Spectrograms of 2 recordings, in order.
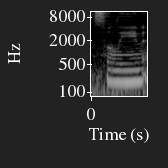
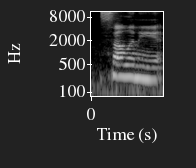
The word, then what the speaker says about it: Selene: that song is that typically people don't pronounce their names Celine and Endemia, but we really wanted it to rhyme with You Will Lie Down. And so it's Selene and Endymion is the more usual pronunciation.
